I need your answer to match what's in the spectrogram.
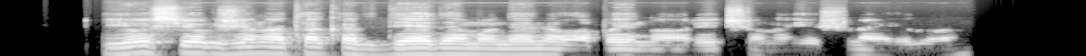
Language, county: Lithuanian, Vilnius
